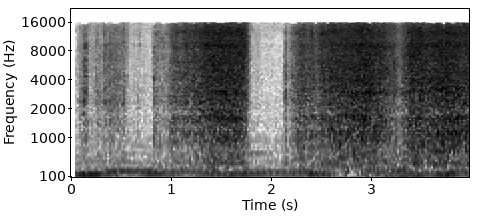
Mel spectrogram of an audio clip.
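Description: A pink plastic brush with soft white bristles sweeps across a solid, porous rectangular slab of beige dry floral foam held in one hand. Three bright, airy scratching strokes rise and fall in loudness, separated by brief quieter dips, and a faint low hum sits underneath.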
